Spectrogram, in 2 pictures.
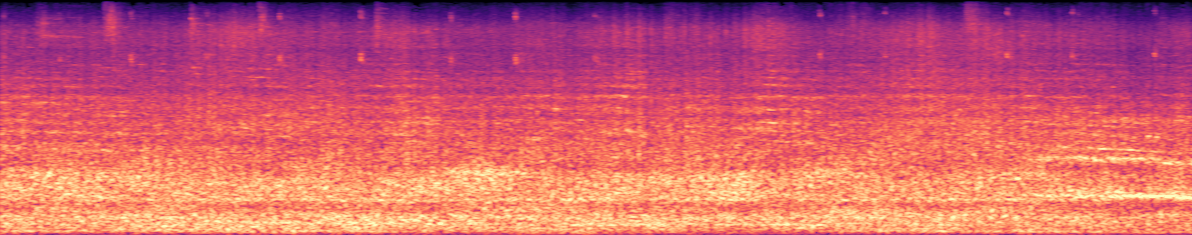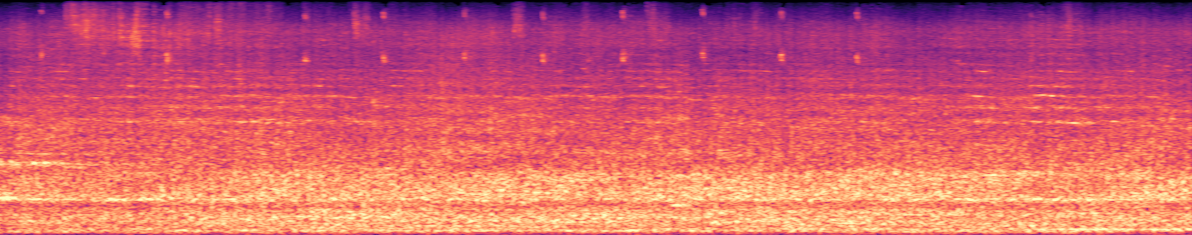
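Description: Freight cars rolling past at close range: a steady rumble of steel wheels on rail with clicking over the rail joints. A brief squealing tone comes around the middle, as a mid-train diesel locomotive goes by.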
